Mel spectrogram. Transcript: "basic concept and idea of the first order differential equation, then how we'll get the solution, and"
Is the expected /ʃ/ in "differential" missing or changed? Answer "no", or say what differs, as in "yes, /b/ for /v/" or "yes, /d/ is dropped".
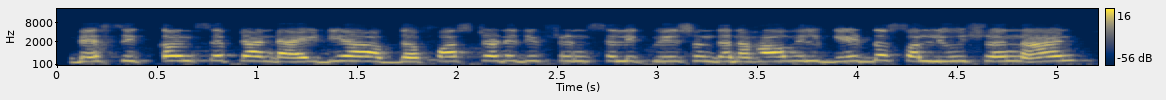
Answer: yes, /s/ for /ʃ/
